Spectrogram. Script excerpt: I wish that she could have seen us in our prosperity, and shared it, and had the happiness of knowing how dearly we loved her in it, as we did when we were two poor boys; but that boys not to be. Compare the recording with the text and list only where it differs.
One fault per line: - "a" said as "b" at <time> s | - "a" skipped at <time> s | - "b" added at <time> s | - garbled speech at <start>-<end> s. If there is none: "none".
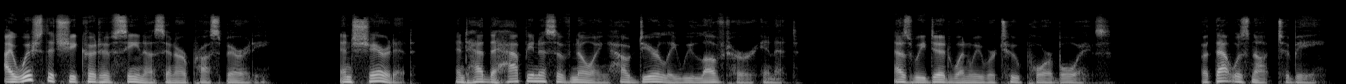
- "boys" said as "was" at 12.3 s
